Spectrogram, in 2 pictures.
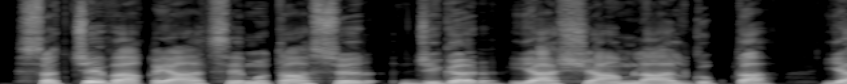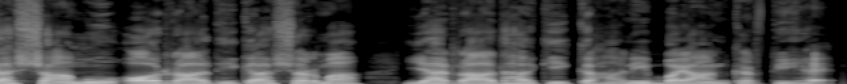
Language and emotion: Urdu, neutral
